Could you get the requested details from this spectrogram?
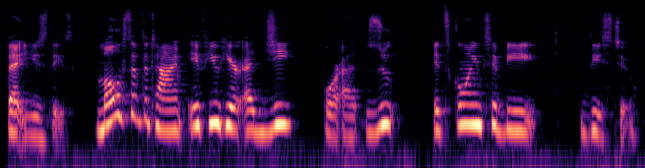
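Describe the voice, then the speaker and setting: A woman's voice: fairly high pitch, a bit bright. A woman giving an online beginner Japanese lesson, patiently repeating example words and often checking in with "right?". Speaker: Japanese language teacher.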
